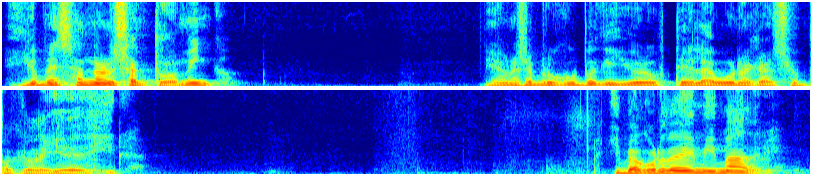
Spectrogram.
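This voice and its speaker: Proud canarian old man telling his story to the crowd, as an actor plays him, dark husky voice. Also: medium pitch, fast, pauses often, lightly acted. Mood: proud storytelling. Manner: lively storyteller, addresses listeners directly. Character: proud older Canarian man recalling his life and music. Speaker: actor on a theatrical walking tour. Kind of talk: theatrical first-person storytelling.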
